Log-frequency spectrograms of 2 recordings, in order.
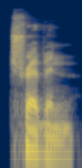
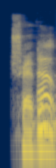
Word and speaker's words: Trevion: Also, I did hear from an Arkansas fan that his that I was told to pronounce his name like Trevin. Trevin Brazile.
